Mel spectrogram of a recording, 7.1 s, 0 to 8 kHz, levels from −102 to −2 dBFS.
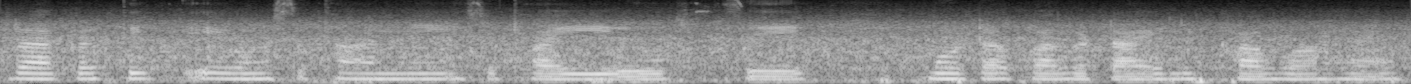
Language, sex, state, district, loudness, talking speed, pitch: Hindi, female, Haryana, Charkhi Dadri, -19 LUFS, 85 wpm, 95 Hz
